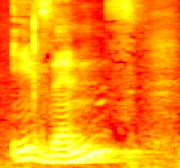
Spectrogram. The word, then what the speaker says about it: Esens: Damit können wir aber auch Reisen machen in so ferne Gegenden wie Bremen, Leer, Emden, Aurich, Esens, nicht Essen, Esens.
